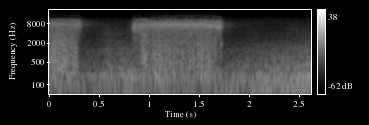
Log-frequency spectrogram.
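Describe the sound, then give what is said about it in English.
A person imitates a snake's hiss with two sharp, breathy bursts, a short one followed by a longer sustained hiss, fairly loud, with no speech. “So God comes down to the level of a snake. He wants to call you a three places in the Bible, God is hissing.”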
